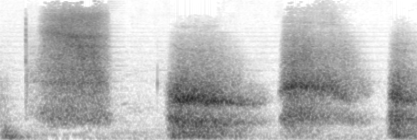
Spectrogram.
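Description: Four deep, heavy breaths, alternating long inhales and exhales with brief pauses between, loud and airy with no talking.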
